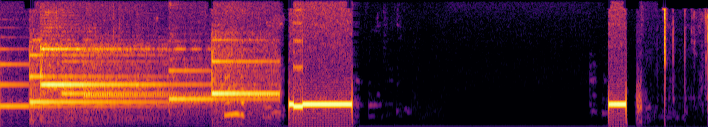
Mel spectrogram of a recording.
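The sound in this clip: Electronic tones play on a telephone line while a call is transferred. A run of steady, sustained tones steps between pitches, then a short loud beep, silence, another brief beep and a few faint clicks.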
